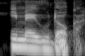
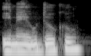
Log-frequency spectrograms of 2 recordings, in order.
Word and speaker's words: Ime Udoka: situation with I don't want to say his name wrong. Ime Udoka. Ime Udoka.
